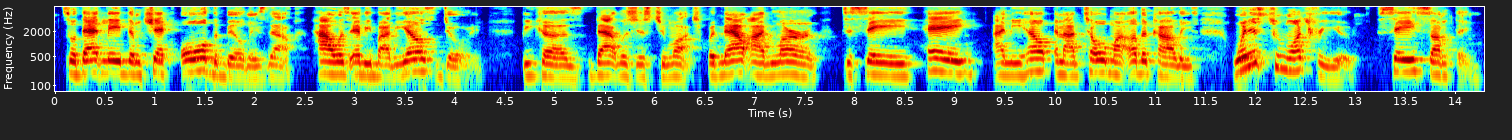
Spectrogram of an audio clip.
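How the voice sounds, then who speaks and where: A middle-aged woman speech therapist, a podcast guest, giving earnest, measured advice in casual conversation. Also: fairly low pitch, sharp tone.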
